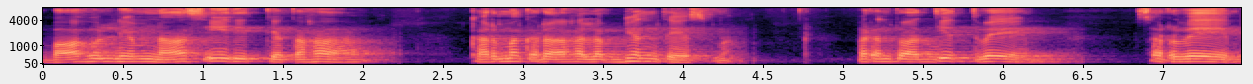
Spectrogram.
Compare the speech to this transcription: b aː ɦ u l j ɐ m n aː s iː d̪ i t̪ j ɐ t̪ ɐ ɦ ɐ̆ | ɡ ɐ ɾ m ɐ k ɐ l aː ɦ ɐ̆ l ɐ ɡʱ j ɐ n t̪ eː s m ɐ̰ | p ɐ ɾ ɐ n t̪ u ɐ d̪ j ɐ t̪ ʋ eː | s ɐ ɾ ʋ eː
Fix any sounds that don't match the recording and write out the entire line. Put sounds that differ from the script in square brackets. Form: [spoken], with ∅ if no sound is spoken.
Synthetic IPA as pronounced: b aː ɦ u l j ɐ m n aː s iː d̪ i t̪ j ɐ t̪ ɐ ɦ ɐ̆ | [k] ɐ ɾ m ɐ k ɐ [ɾ] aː ɦ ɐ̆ l ɐ [bʱ] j ɐ n t̪ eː s m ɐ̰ | p ɐ ɾ ɐ n t̪ u ɐ d̪ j ɐ t̪ ʋ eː | s ɐ ɾ ʋ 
